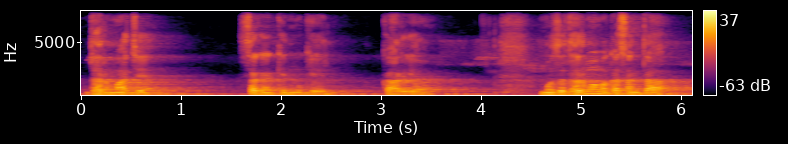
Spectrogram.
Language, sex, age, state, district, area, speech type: Goan Konkani, male, 45-60, Goa, Bardez, rural, spontaneous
